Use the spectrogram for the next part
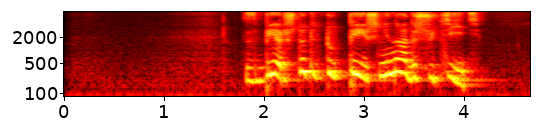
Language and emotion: Russian, angry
